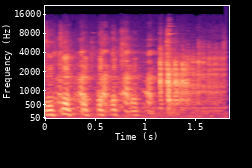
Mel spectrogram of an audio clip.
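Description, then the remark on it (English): Steel dice, rolled for a stealth check, tumble and clatter across a hard surface, a quick run of bright metallic clicks and rattles that bunch together near the end before settling. “You're about to hear the real experience. Steel dice will be stealth.”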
